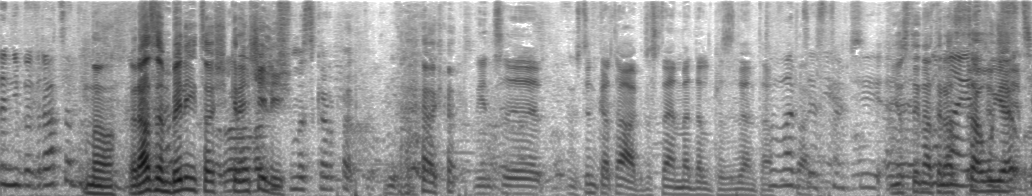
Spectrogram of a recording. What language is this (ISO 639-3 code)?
pol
